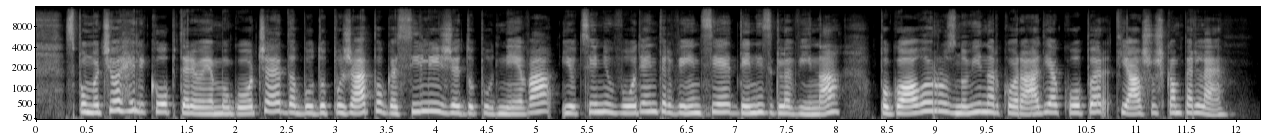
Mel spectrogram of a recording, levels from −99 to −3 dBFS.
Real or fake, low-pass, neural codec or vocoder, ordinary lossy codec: fake; 14.4 kHz; vocoder, 44.1 kHz, 128 mel bands, Pupu-Vocoder; none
